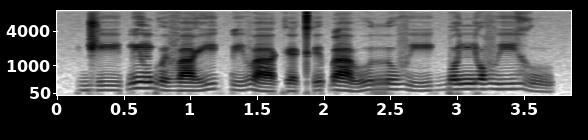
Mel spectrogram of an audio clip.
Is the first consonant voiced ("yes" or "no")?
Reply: yes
